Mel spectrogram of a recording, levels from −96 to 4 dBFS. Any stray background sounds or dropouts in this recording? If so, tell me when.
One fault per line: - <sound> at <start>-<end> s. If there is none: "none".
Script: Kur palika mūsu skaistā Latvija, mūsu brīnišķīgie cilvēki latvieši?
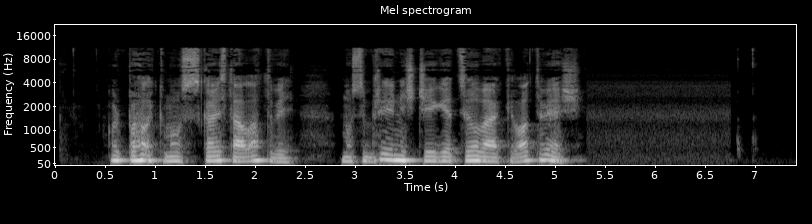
none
